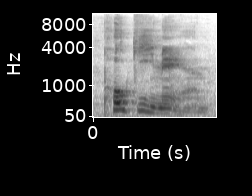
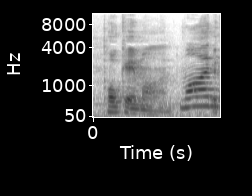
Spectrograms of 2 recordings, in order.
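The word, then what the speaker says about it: Pokémon: person on TV that gets interviewed and they pronounce it poke man like by this point the series has been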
